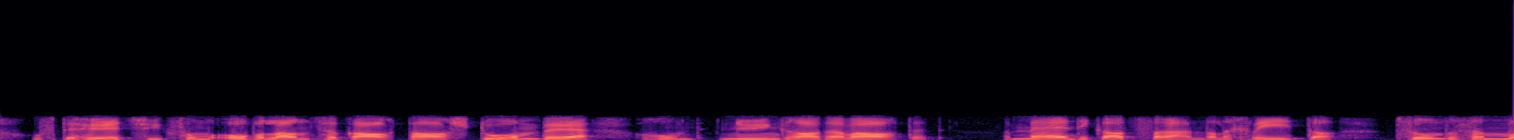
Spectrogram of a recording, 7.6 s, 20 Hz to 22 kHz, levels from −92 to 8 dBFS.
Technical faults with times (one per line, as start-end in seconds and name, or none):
none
